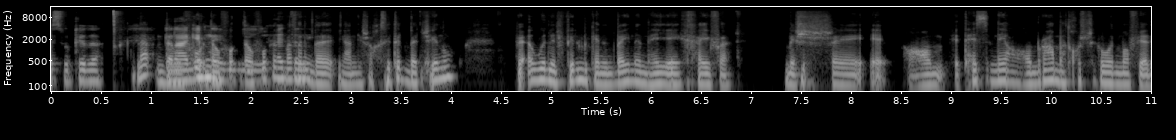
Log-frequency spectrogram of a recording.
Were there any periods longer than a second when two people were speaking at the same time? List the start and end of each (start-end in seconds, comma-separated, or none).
1.1-2.7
